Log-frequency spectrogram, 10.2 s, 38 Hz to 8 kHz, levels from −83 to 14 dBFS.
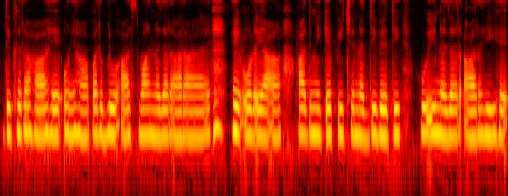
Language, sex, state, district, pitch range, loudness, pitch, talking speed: Hindi, male, Bihar, Madhepura, 195-210 Hz, -22 LUFS, 205 Hz, 155 wpm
